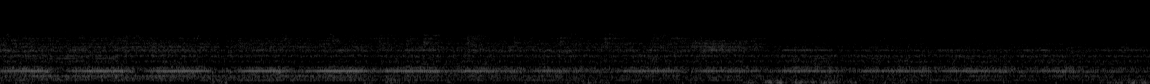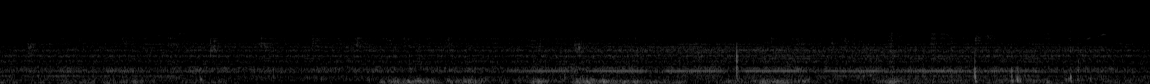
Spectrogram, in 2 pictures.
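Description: A train's wheels clatter and squeal on the rails.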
